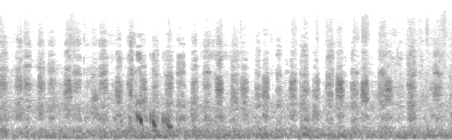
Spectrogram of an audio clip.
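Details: Rottweilers playing with bowling balls: one pants rhythmically and gives a few brief, falling whiny grumbles as they get close to each other.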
